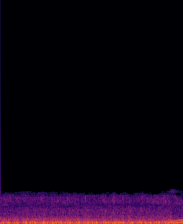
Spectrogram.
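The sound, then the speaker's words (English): A motorcycle engine idles with a steady, low throbbing rumble, holding an even loudness throughout and rising slightly in pitch at the very end. “Boy, I could have run you down with my bike just now.”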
